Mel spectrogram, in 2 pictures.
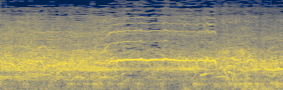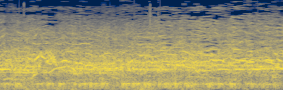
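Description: A large crowd of football fans roars and shouts in celebration after the Futebol Clube de Grécia goalkeeper saves a penalty that wins the match, a dense, loud wall of cheering voices that holds steady for the whole stretch without letting up.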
